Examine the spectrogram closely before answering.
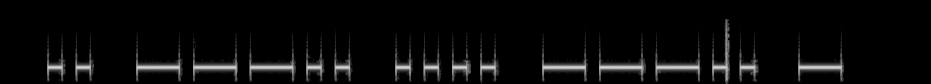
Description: Morse code, heard as a keyed tone, about 8 wpm, 800 Hz. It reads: I8H8T
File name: LEZIONI / 9 28 8wpm 3512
